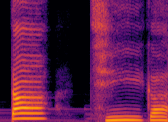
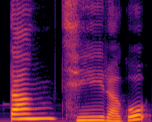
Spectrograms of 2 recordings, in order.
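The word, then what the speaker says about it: 땅 지: 하지만 다음 글자는 따지가 아니라 땅지라고 읽는 것이랍니다.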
